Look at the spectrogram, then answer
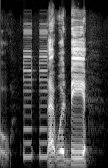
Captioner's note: buzzer dings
